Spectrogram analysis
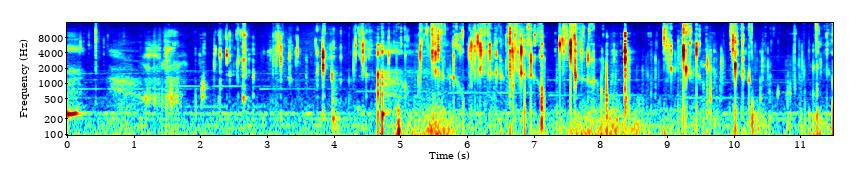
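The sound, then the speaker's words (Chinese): Someone chews soft, sticky cake. Many quiet, moist clicks and squelches come in an irregular rhythm, faint and close. “好吃吗？我记得你很喜欢吃姐姐做的蛋糕，软软糯糯的。”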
